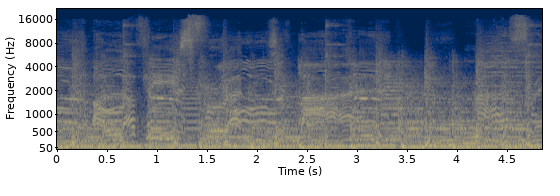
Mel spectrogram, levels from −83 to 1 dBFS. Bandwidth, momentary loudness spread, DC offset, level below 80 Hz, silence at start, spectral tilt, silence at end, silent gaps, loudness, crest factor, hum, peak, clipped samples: 19 kHz; 1 LU; under 0.1%; -32 dBFS; 0 s; -5.5 dB/octave; 0 s; none; -25 LUFS; 12 dB; none; -10 dBFS; under 0.1%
